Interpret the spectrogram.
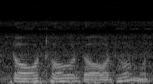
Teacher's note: ট ঠ করার সময় আরেকটু উঁচুতে লাগছে যে জায়গার নাম হচ্ছে মূর্ধা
